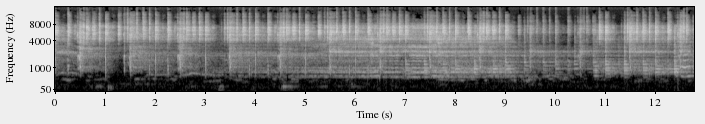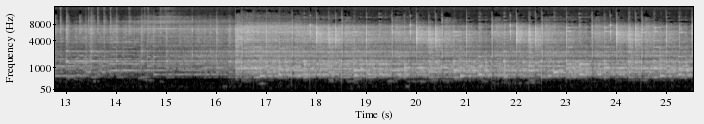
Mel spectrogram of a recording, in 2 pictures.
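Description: Royalty-free music plays through the built-in loudspeaker of an Umidigi A5 Pro smartphone, sounding bright and thin with almost no bass. The track runs continuously and fairly loud, and grows fuller and denser about two-thirds of the way through.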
